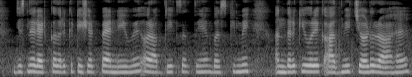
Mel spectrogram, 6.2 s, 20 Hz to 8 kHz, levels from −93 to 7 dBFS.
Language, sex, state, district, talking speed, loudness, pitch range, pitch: Hindi, female, Bihar, Bhagalpur, 195 wpm, -30 LUFS, 225-240 Hz, 230 Hz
